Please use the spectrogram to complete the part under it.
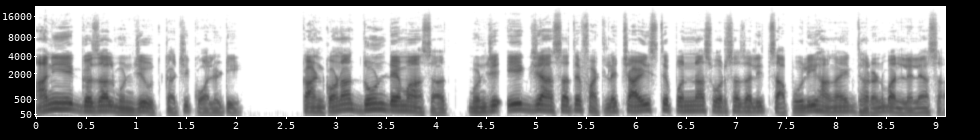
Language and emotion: Goan Konkani, neutral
